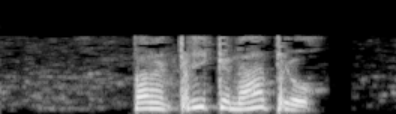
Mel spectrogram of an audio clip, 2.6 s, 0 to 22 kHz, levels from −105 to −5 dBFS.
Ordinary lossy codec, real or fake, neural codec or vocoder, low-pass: MP3, 24 kbps; real; none; 7.2 kHz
